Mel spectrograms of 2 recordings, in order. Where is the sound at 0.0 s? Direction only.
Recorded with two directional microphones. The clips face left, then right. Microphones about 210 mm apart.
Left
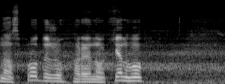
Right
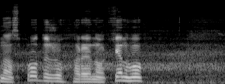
10° right (ahead or behind).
